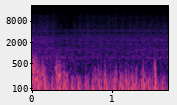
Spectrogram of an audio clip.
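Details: Honda Pioneer 700 side-by-side, stored in an unheated barn, on a very cold morning: low, fast, even pulsing with no knocks or misses as the petrol engine idles steadily while warming up from cold.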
